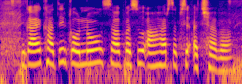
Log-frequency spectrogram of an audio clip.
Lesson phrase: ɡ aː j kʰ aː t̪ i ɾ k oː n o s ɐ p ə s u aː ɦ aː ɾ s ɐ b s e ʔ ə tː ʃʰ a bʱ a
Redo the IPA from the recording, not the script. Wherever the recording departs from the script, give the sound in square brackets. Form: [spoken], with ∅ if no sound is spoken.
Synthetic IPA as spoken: ɡ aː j kʰ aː t̪ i ɾ k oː n o s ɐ p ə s u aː ɦ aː ɾ s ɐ b s e ʔ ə tː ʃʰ a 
